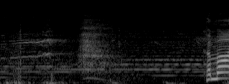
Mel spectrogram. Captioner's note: sigh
